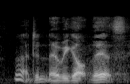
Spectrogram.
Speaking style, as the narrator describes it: he said

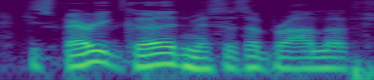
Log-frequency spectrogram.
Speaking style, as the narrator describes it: she said

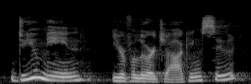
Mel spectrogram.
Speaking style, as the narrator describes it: asked

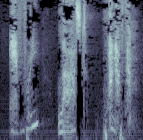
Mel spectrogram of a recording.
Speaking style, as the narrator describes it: Snapper whispered hoarsely to Mo

